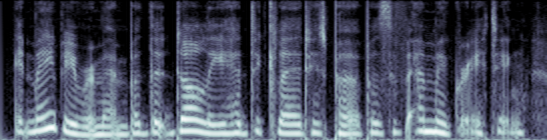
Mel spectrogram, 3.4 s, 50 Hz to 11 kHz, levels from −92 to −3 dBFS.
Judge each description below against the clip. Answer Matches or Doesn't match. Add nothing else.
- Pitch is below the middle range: Doesn't match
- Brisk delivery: Matches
